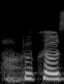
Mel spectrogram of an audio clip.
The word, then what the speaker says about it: Foucault: But if you if you're reading it, it's spelled like fukult, but he's French, so that's He's French.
